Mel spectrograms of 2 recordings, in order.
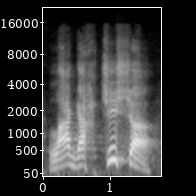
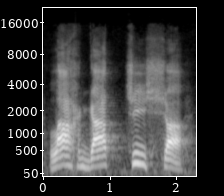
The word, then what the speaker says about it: lagartixa: Lagartixa em vez de largatixa.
